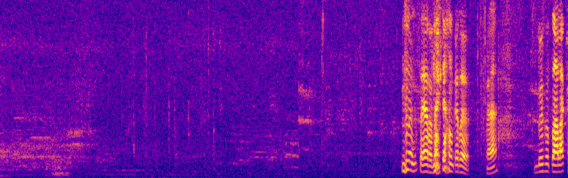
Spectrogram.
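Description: Fairly quiet stretch, then about three seconds in a man's voice, loud and brief with a bending pitch, lasting under a second.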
